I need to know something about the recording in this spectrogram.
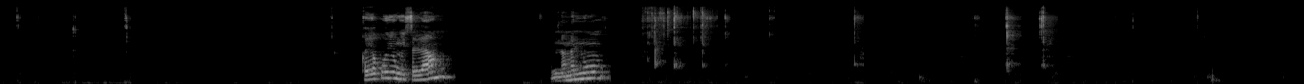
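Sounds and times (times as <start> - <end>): crunchy vegetable chewing: 6.4 - 7.8, 10.0 - 11.4.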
